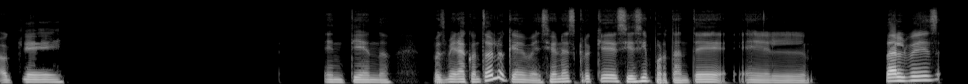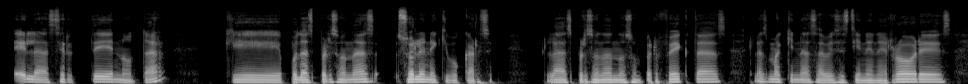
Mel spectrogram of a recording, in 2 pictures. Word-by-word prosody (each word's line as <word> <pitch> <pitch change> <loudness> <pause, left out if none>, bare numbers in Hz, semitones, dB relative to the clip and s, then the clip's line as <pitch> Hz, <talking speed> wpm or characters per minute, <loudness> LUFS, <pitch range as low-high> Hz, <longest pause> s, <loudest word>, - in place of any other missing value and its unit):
Okey. 110 +1 0 2.6
Entiendo. 110 -1 0 0.4
Pues 110 -1 -1
mira, 120 +1 +3
con 120 +1 -1
todo 200 +4 +5
lo 270 -6 +3
que 115 - +1
me 110 - +2
mencionas, 120 +7 0
creo 130 - -3
que 145 -1 +2
sí 135 - +3
es 130 +4 +3
importante 110 - +1
el 95 -3 -2 0.7
tal 165 +1 +7
vez, 195 +4 +3 0.4
el 125 - +1
hacerte 110 +3 -2
notar 100 -4 -3 0.6
que, 105 -2 0
pues, 115 -2 +2
las 105 -1 +2
personas 110 +3 -1
suelen 120 -2 +4
equivocarse. 95 0 -4 0.5
Las 105 0 -1
personas 105 0 +1
no 105 -1 +1
son 105 -2 -2
perfectas, 125 +4 -2 0.2
las 120 - -3
máquinas 110 -2 -2
a 95 - 0
veces 100 -1 -2
tienen 95 -1 -1
errores. 115 +4 +1
110 Hz, 120 wpm, -22 LUFS, 100-120 Hz, 2.6 s, tal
